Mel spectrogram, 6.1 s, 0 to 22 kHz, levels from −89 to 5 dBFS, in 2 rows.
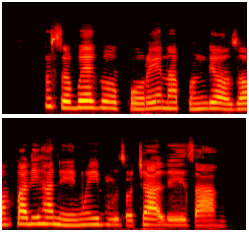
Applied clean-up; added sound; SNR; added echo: neural mask model Resemble Enhance denoiser.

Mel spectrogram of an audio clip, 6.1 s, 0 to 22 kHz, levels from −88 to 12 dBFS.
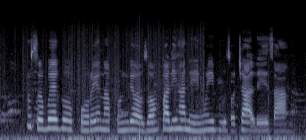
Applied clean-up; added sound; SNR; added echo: none; Crackle; 11 dB; none.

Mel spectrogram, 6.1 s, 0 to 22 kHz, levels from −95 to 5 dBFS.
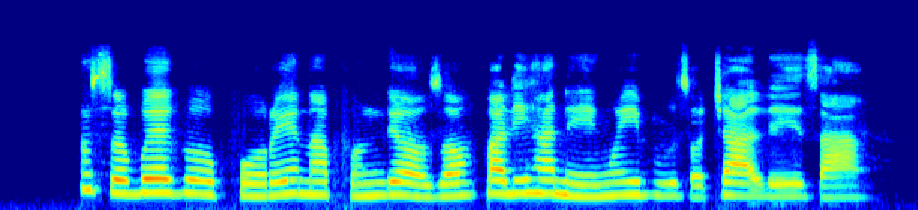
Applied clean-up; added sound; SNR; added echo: neural mask model DeepFilterNet 3.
